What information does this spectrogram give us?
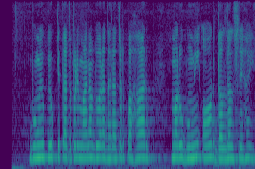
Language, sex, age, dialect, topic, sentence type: Magahi, female, 36-40, Southern, agriculture, statement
